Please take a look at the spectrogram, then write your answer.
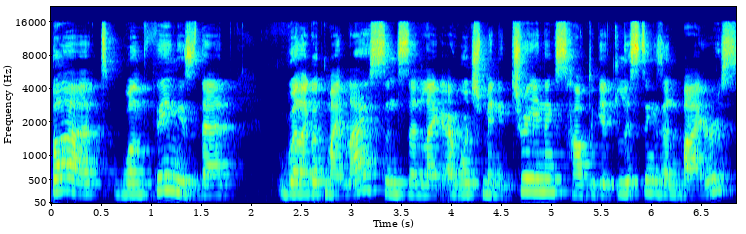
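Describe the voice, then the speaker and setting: A fairly high-pitched woman speaks fairly slowly in a Lithuanian accent, keeping her intonation fairly even. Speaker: real estate agent. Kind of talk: interview answer.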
